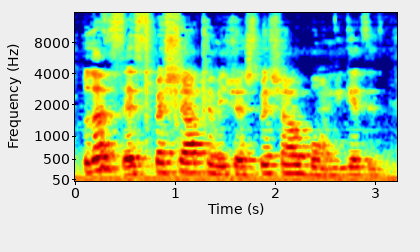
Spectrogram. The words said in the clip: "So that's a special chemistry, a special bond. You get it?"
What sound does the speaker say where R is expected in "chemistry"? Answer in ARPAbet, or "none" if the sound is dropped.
none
